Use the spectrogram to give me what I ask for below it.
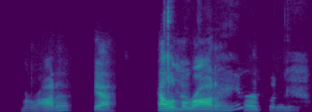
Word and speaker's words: calamarata: Calamarda, I believe is how it's pronounced. Marata? Yeah. Calamarata.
